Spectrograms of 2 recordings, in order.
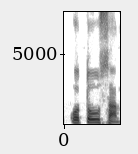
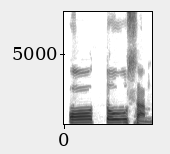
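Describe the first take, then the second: First: Said in the usual way. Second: ওতৌসান stretched very slowly; slow model word. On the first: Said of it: "normal repeat". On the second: Shown as a demonstration. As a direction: say ওতৌসান slowly so they hear each part. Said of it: "teacher models word slowly".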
